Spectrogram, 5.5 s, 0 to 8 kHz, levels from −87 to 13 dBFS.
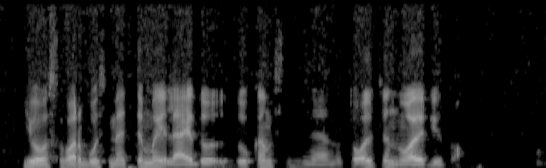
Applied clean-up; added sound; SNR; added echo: classical method spectral subtraction.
